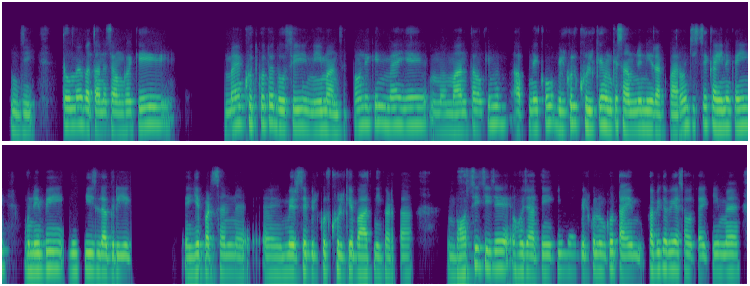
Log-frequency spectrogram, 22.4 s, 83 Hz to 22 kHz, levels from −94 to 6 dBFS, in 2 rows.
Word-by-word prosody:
जी। 125 -1 -3 0.5
तो 155 - +5
मैं 160 +1 +2
बताना 135 -2 +2
चाहूँगा 135 0 0
कि 165 +1 -1 0.9
मैं 165 +3 0
ख़ुद 165 -1 -1
को 165 - -1
तो 175 +1 +2
दोषी 145 -1 +1 0.2
नहीं 135 0 0
मान 130 -3 +1
सकता 130 +2 -11
हूँ। 155 +2 -1
लेकिन 165 +1 -3
मैं 160 0 0
ये 160 +1 -1
म 130 -1 -6
मानता 130 +2 0
हूँ 140 - -1
कि 165 - -6
मैं 170 +1 -2 0.3
अपने 140 +1 0
को 170 +3 -1
बिल्कुल 150 +4 0
ख़ुल 145 -2 +4
के 160 - +2
उनके 155 -1 +4
सामने 140 -1 +2
नहीं 140 0 +4
रख 130 -1 +1
पा 125 - +3
रहा 130 - -1
हूँ 155 - +1
जिससे 155 +1 -5
कहीं 150 -3 +4
न 150 0 +3
कहीं 155 +1 +1 0.3
उन्हें 145 0 +4
भी 155 +1 +2
ये 145 0 -2
चीज़ 145 0 +1
लग 135 -1 +3
रही 135 0 +1 1.0
है 125 - 0
ये 140 - +5
पर्सन 135 0 0 0.4
अ, - - -2
मेरे 130 +1 +2
से 145 +2 +2
बिल्कुल 135 0 -2
ख़ुल 135 -2 +1
के 140 - +5
बात 125 0 +4
नहीं 130 -1 -1
करता। 130 +1 -4 0.6
बहुत-सी 130 +6 0
चीज़ें 155 -1 +2
हो 140 - +2
जाती 135 -1 0
हैं 135 - +1
कि 145 - -4
मैं 140 0 -8
बिल्कुल 135 +1 -1
उनको 140 +2 +3
टाइम 135 -1 +1 0.2
कभी-कभी 150 +1 +3
ऐसा 145 0 -2
होता 135 -1 -2
है 135 - 0
कि 140 +2 -3
मैं 140 0 +1
140 Hz, 195 wpm, -24 LUFS, 135-155 Hz, 1.0 s, तो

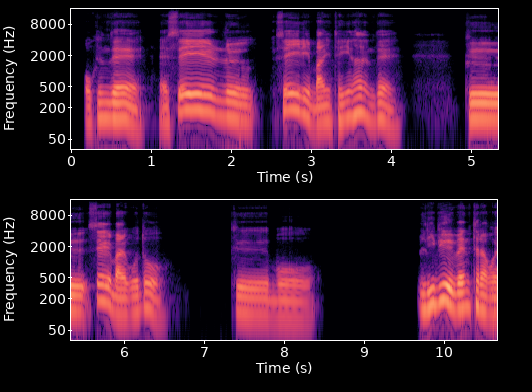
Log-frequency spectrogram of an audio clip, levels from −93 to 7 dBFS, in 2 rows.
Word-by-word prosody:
어 105 - -6
근데 125 -7 0 0.2
예 100 - -5
세일을 135 - +2 0.3
세일이 180 -8 0
많이 105 0 -1
되긴 120 +5 -4
하는데 115 - -3 0.8
그 120 -2 +3
세일 180 -5 0
말고도 105 -2 -1 0.8
그 105 -3 -3
뭐 90 -2 -7 1.3
리뷰 145 +8 +1
이벤트라고 130 - +4
120 Hz, 180 characters per minute, -23 LUFS, 100-135 Hz, 1.3 s, 이벤트라고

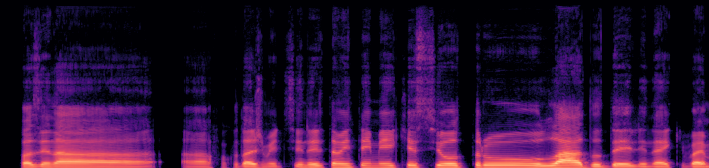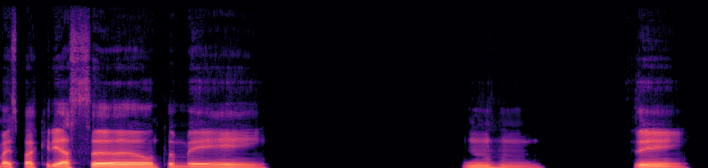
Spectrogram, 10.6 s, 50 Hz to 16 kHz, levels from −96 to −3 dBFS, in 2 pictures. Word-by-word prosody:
fazendo 140 0 +1
a 130 -4 +1 0.2
a 120 -1 -8
faculdade 130 0 -1
de 130 - -13
medicina, 140 +4 -6
ele 155 - 0
também 165 0 -1
tem 175 0 -6
meio 170 0 -4
que 175 - -8
esse 175 0 -2
outro 180 0 +2
lado 155 -4 +6
dele, 120 -2 -1
né, 120 0 -1
que 125 +1 -27
vai 120 0 +3
mais 120 0 -3
para 125 0 -2
criação 135 +3 +2
também. 140 +3 -4 1.4
Uhum. 140 -1 -9 0.7
Sim. 125 -3 -2
140 Hz, 135 wpm, -24 LUFS, 125-155 Hz, 1.4 s, lado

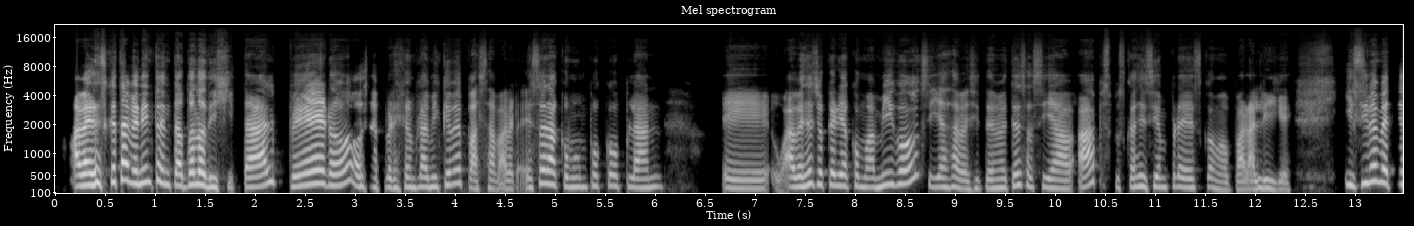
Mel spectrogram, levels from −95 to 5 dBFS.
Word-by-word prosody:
A 250 - +5
ver, 275 +1 +10
es 310 - +3
que 345 - +4
también 330 -6 +8
he - - +5
intentado 285 -6 +2
lo 290 -2 +7
digital, 230 - +1
pero, 275 +4 +5
o 245 - -1
sea, 225 -3 -8
por 220 0 -7
ejemplo, 225 +2 -5
¿a - - -2
mí 230 +1 -4
qué 280 +6 -4
me 320 +2 -3
pasaba?, 195 -3 -5
a - - -4
ver, 190 - -8
eso 215 +9 -4
era 300 -2 +4
como 235 -3 -6
un 225 0 -8
poco 255 +1 -7
plan, 220 +1 -5 0.5
eh, 195 -2 -6
o - - -15
a 230 - +1
veces 250 +6 0
yo 285 -1 -3
quería 265 -2 -1
como 230 -3 -6
amigos 290 - -1
y 240 - -12
ya 225 -1 -5
sabes, 200 -6 -5
sí 200 - -13
te 200 +1 -7
metes 255 +7 -6
así 225 -2 -8
a 195 -2 -2
apps, 370 - -1
pues, 215 - -16
casi 230 +2 -5
siempre 225 0 -6
es 210 0 -11
como 190 -7 -10
para - - -4
ligue. 180 -4 -7 0.5
Y 275 -2 -2
sí 315 - -1
me 365 +2 +2
metí 305 -3 0
235 Hz, 245 wpm, -20 LUFS, 215-285 Hz, 0.5 s, ver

